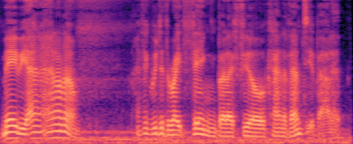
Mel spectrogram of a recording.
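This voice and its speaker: An actor playing a weary, self-doubting starship captain in an audio drama, with a hesitant, subdued, thoughtful delivery. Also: male voice, fairly low pitch, animated, a little fast, creaky, slight background noise. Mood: weary, lost. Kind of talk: audio drama acting, naturalistic dialogue.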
